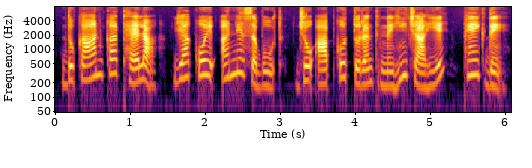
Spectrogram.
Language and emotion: Hindi, neutral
